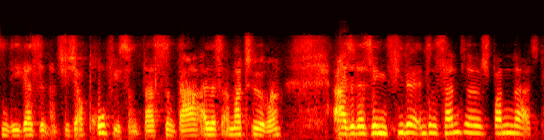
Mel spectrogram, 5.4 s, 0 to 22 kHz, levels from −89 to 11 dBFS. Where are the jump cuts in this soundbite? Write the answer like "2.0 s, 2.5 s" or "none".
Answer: none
